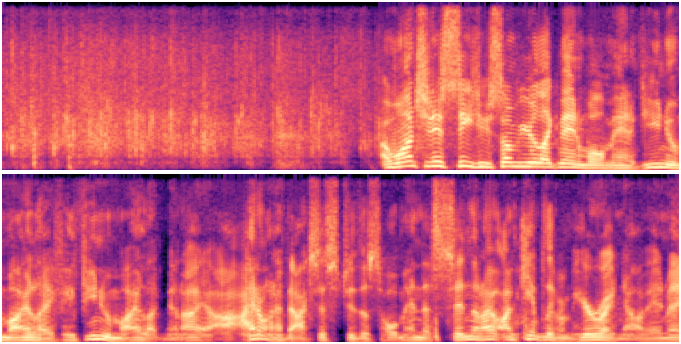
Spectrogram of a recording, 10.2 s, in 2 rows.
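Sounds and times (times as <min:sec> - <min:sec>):
audience clapping: 0:00.0 - 0:03.6
speech: 0:02.8 - 0:10.1.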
